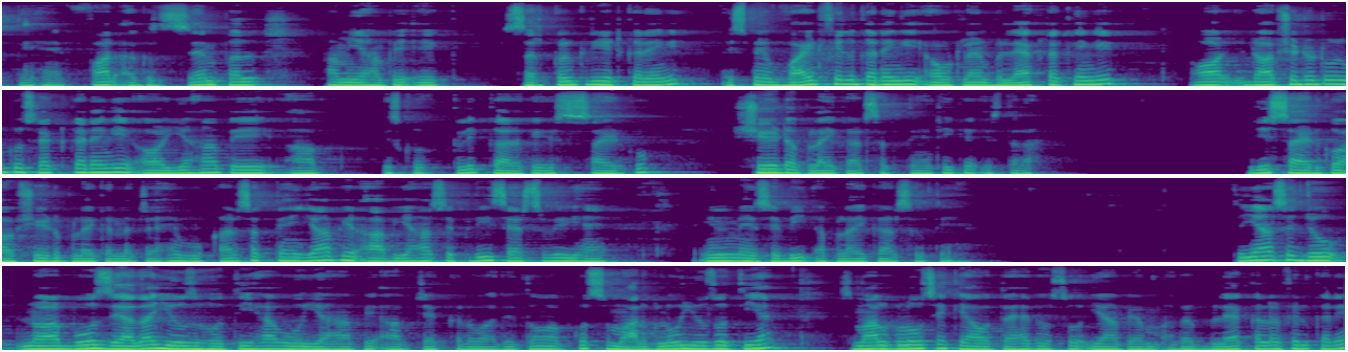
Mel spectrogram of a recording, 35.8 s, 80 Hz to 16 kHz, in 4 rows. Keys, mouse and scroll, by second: 2.7-5.4 drag, 6.2 right click, 6.3 right click, 8.2 click, 11.0-15.1 drag, 15.1-16.5 drag, 16.8-20.2 drag, 28.5-29.8 scroll down 1, 29.8 click, 34.4 click.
